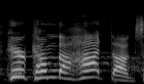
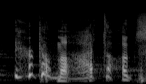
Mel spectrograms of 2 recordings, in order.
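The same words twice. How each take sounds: First: Higher, slow announcement of a thrilled neighbour; excited announcement. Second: Higher, slow laughing call of a thrilled neighbour; excited announcement. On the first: Neighbour spotting the hot dog float, slow high excited call. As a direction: call it out slowly like the best news of the day. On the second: Tara recalling the neighbour spotting hot dogs, slow high laughing call. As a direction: call it out like the best news of the day. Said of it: "Tara was like". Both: Retold or imitated.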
